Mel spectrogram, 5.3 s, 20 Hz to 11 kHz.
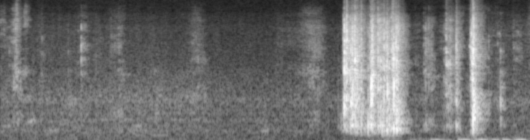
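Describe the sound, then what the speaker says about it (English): A tarot card deck being shuffled close up, faint light ticks at first, then a burst of loud riffling flutters and a few more shuffle bursts, no talking. "Let me just give this deck 1, 2 shuffles."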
